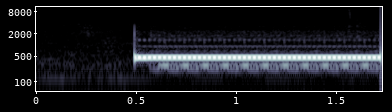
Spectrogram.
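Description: An ESI 30 office phone plays a short tone after an extension is dialed and the pound key is pressed, a steady, loud, continuous electronic tone that begins abruptly and holds without a break.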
